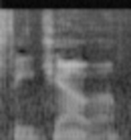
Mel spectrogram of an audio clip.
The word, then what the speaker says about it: feijoa: guavas as well as feedjara or feehowa I think it's a soft Jay actually like the Spanish pronunciation although they are called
